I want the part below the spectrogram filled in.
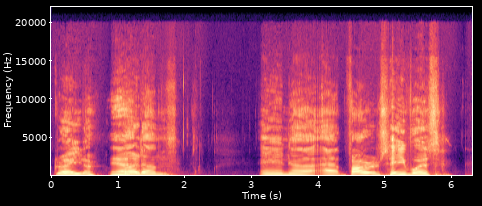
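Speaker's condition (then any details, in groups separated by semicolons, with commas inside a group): Cerebral palsy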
